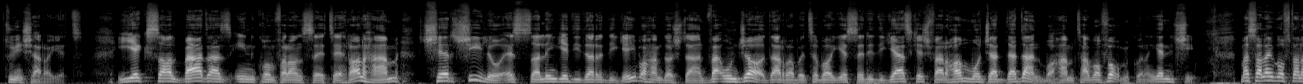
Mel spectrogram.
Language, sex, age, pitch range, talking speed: Persian, male, 50-69, 95-145 Hz, 175 wpm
